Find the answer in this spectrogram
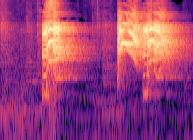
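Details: Yellow ringneck parakeet from a breeding pair of pet parrots, indoors: two harsh, loud, broadband squawks about a second apart, each roughly half a second to a second long, over quiet room background.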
